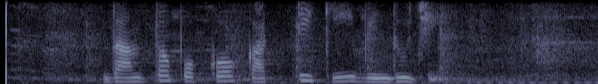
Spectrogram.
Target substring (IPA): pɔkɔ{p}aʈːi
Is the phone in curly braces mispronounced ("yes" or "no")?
yes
